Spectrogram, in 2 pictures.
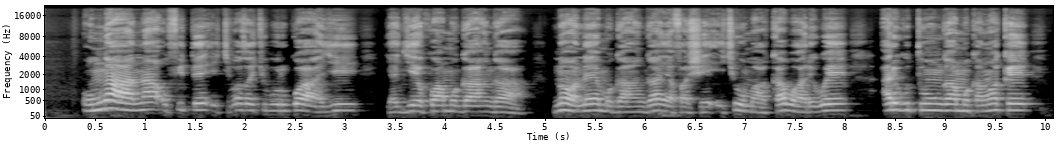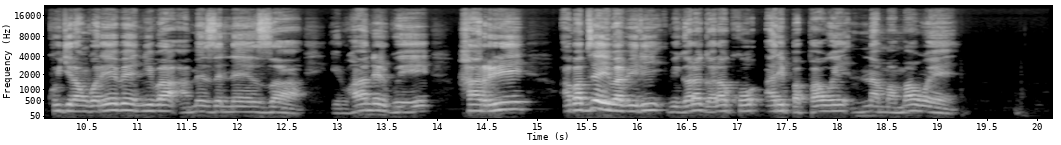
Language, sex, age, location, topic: Kinyarwanda, male, 25-35, Kigali, health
